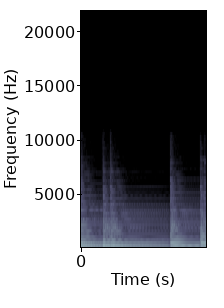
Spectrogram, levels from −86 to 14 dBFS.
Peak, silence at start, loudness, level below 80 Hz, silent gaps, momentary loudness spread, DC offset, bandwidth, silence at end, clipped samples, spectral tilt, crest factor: -16 dBFS; 0 s; -32 LUFS; -72 dBFS; none; 8 LU; under 0.1%; 9.8 kHz; 0 s; under 0.1%; -6.5 dB/octave; 14 dB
